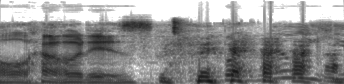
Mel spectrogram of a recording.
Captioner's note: laughing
